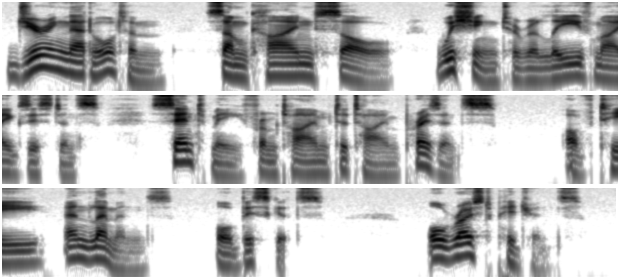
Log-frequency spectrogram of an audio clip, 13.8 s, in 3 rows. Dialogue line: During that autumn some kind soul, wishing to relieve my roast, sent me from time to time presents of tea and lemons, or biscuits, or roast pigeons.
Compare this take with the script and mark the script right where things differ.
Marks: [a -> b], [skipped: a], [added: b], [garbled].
During that autumn some kind soul, wishing to relieve my [roast, -> existence] sent me from time to time presents of tea and lemons, or biscuits, or roast pigeons.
